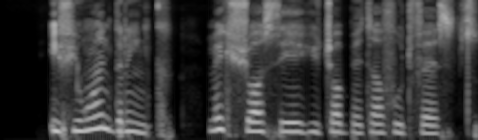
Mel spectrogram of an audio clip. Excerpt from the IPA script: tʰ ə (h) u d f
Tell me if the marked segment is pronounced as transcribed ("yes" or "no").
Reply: no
